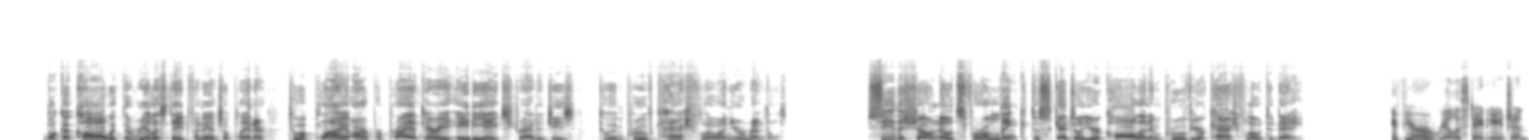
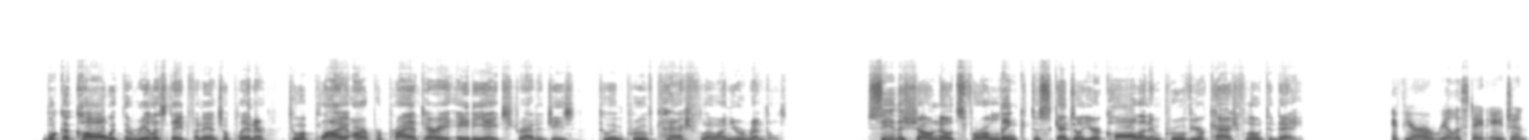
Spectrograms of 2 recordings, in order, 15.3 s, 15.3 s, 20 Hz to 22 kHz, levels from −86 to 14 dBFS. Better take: second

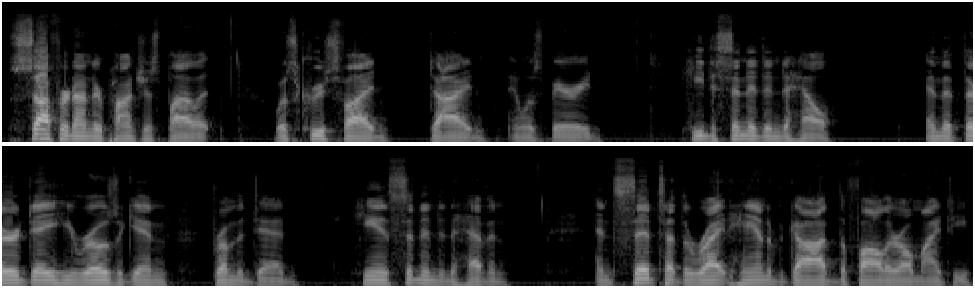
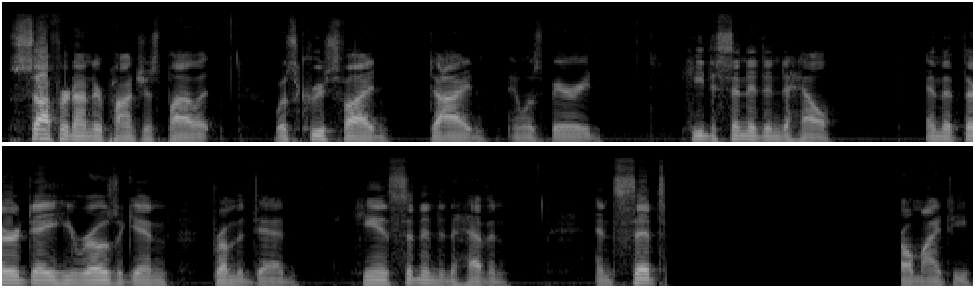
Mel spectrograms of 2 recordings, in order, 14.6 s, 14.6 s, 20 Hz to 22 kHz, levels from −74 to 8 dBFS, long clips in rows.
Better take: first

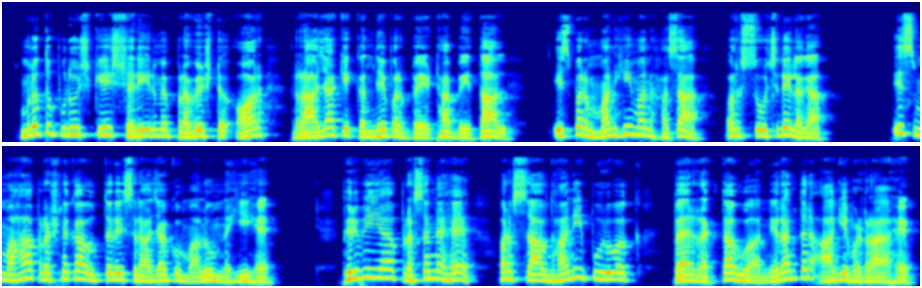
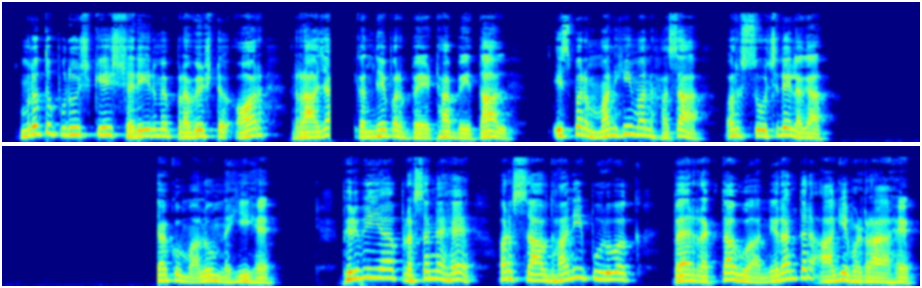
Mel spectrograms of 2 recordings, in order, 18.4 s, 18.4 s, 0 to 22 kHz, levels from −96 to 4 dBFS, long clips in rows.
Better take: first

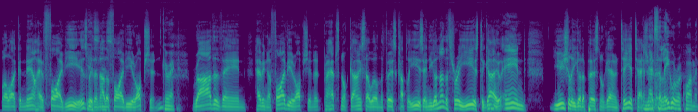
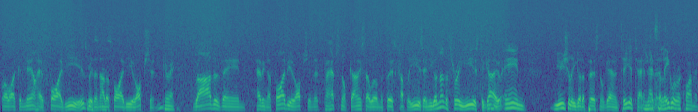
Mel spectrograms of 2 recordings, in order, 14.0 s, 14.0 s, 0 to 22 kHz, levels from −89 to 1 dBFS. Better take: first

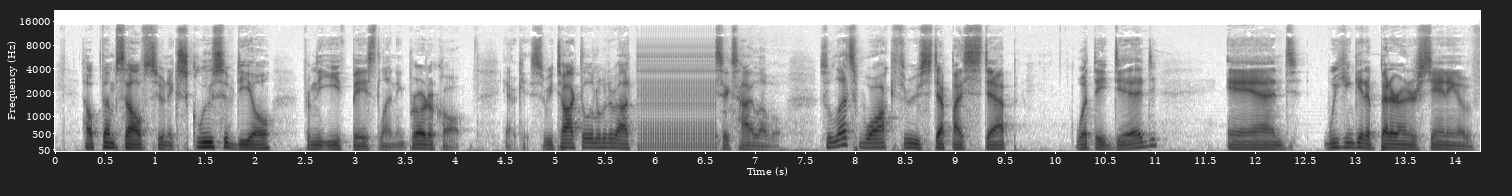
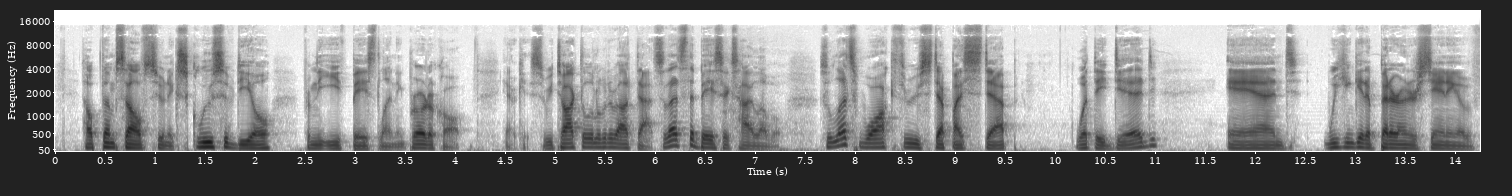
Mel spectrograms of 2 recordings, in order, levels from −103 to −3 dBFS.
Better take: second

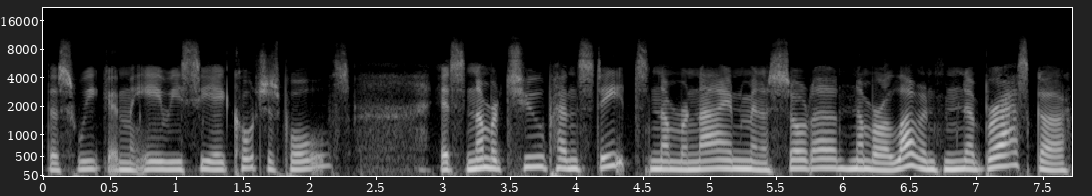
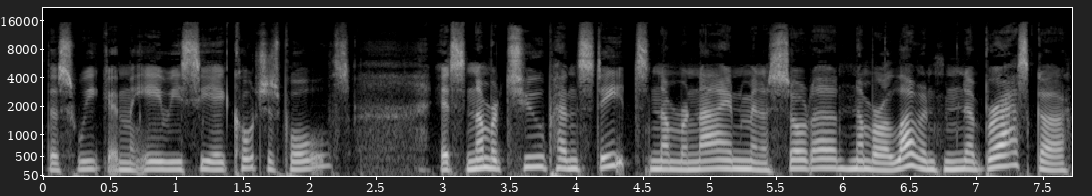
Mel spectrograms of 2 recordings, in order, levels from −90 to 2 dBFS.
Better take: second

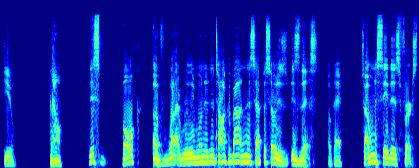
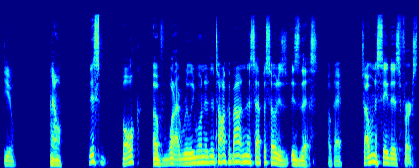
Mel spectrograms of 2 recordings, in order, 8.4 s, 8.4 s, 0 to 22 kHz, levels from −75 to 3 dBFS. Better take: second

